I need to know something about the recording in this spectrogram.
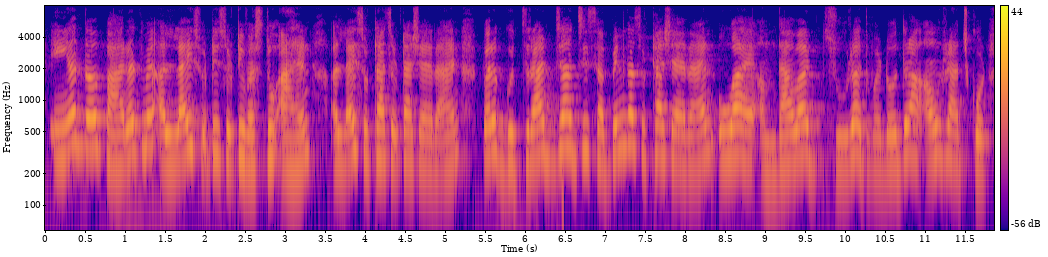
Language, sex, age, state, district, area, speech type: Sindhi, female, 18-30, Gujarat, Junagadh, rural, spontaneous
